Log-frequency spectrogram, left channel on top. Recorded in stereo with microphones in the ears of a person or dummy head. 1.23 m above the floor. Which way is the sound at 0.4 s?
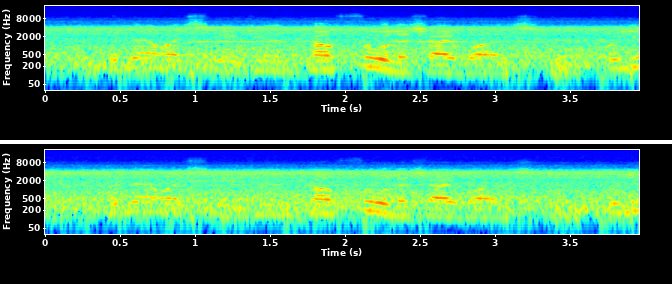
25° left (ahead or behind).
